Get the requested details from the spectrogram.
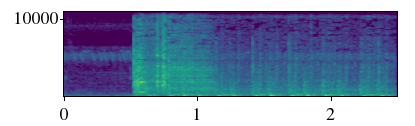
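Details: Motorcycle, restarting after it stalled at idle: after a quiet pause the engine catches hesitantly and fires in lumpy, uneven beats; idle is set too low and needs a little throttle or raising the idle to rebalance the mixture.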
